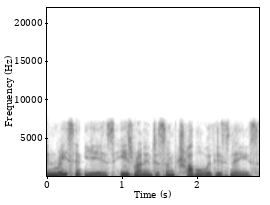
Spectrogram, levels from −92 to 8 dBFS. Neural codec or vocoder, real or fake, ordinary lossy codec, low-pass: vocoder, 22.05 kHz, 80 mel bands, WaveNeXt; fake; Opus, 24 kbps; 7.2 kHz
